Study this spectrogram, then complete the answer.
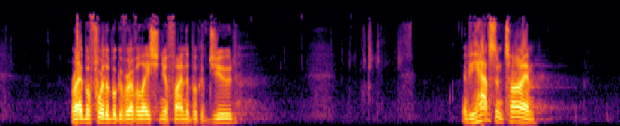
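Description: A man reads aloud through a microphone, with pauses.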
